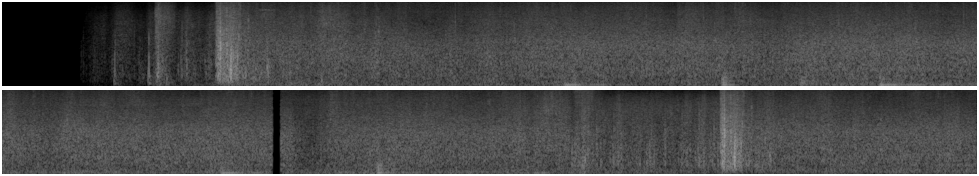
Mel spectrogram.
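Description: Wind rushes steadily past a gliding figure.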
